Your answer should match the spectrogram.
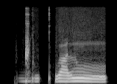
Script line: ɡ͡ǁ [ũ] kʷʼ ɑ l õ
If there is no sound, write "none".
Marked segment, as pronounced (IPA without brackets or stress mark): u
